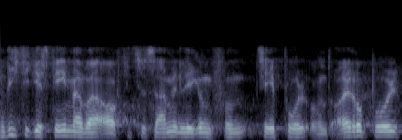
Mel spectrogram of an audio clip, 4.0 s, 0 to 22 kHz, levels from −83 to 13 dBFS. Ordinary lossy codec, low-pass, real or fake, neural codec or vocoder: none; 5.4 kHz; fake; codec, 24 kHz, 6 kbps, HILCodec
